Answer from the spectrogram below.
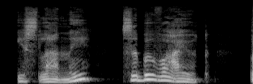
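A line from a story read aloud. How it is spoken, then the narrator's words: Whisper. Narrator (Russian): прошептала Банч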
